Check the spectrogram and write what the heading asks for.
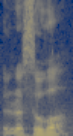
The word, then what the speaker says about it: recevoir: So they both are pronounced as sir. And like recevoir and décembre.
